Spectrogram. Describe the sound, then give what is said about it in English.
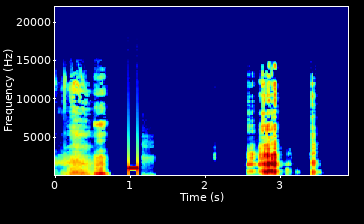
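A belch from a man, a few short throaty bursts with a brief steady electronic beep between them and near-silence around, no speech. “belches entirely too much, and it's disgusting”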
